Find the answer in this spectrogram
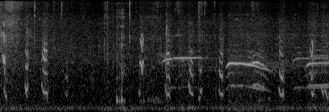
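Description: A francolin gives short, clipped notes, then longer drawn-out whistles that slide slightly downward, over a steady low rumble of background noise.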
